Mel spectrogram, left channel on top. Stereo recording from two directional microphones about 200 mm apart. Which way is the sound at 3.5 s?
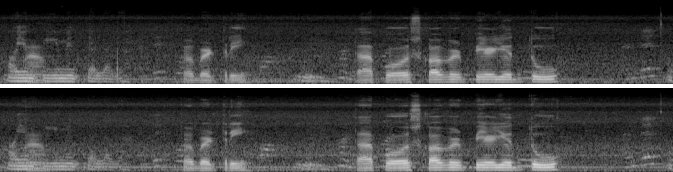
15° right (ahead or behind).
